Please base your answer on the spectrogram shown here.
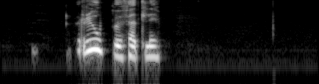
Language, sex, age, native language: Icelandic, female, 30-39, Icelandic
